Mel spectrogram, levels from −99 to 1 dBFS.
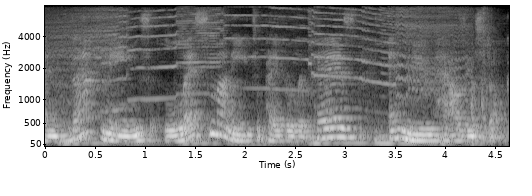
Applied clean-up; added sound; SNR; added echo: none; Squeak / Slam; 18 dB; reverberation time 0.6 s.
